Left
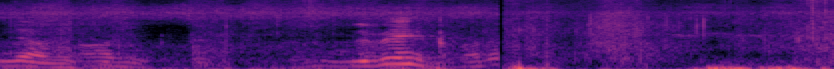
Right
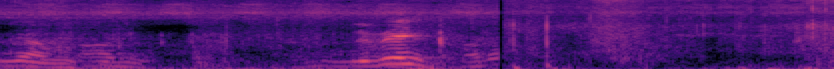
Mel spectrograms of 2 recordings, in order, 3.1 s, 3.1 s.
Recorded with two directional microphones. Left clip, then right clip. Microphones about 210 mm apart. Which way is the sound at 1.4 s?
50° left (ahead or behind).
